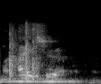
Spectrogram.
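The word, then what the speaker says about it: מעשר: and malachi chapter 3 verse 8 to 10 means think in the hebrew and is pronounced mahaisha 10 of every penny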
